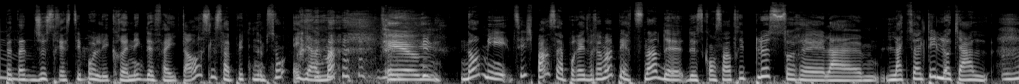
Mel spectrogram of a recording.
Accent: Gatineau, Quebec, Canada; Parce que nous, on vient de Gatineau, là.

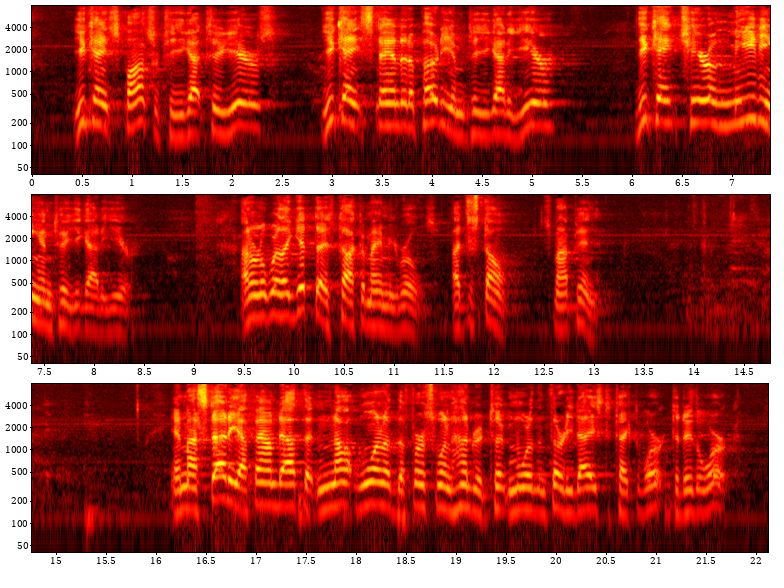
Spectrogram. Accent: Jacksonville, Florida, United States; also born or lived in Hazelhurst, Georgia; As a little boy, I grew up in Jacksonville, Florida. My father was a trucker. And in the summertime months, my family would send me to South Georgia, a little town where I was born called Hazelhurst, Georgia.

